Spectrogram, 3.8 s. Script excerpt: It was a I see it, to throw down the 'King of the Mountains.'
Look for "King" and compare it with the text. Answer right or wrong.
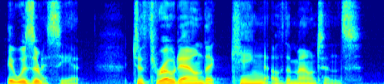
right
